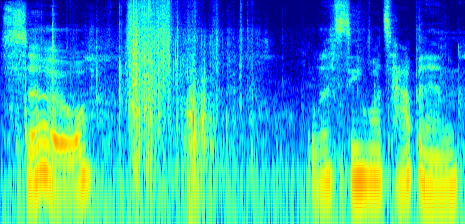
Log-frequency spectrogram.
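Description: Soft-spoken woman with a husky, fading voice. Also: extremely slow, very noisy. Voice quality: low, husky voice. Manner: soft-spoken, keeps checking in with "okay?". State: losing her voice, clearing throat. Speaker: tarot reader. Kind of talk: casual tarot reading to camera. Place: indoor room, red curtains and candles on a table. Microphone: broken microphone, quiet.

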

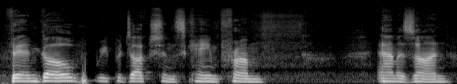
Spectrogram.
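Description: A man walks through his small wood-paneled cottage with a handheld camera, narrating a casual house tour. His voice stays flat and monotone, with little rise or fall. He talks haltingly, with frequent fillers and restarts. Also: mid-range voice. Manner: hesitant, many "uh" fillers and restarts. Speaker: homeowner giving a house tour.

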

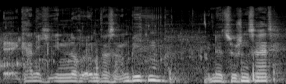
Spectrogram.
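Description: A man's voice: a little high, fast, heavy background noise, close to an everyday voice. An actor playing a courteous, businesslike male agency organiser in a naturalistic audio drama. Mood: courteous, brisk. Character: smooth, businesslike agency man, formally courteous.

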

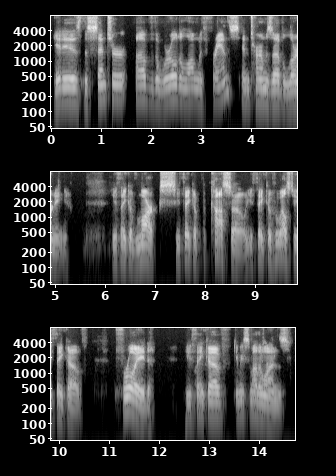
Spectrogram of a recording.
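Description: A middle-aged man lectures an adult class from his home study over a webcam call. His voice is heavily gravelly, the sound close and dry with no room around it. He thinks aloud as he goes, corrects himself and throws questions to the class. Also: medium pitch, takes it slowly, no room sound. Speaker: teacher of an adult history class. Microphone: webcam on a video call.

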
